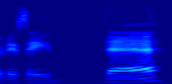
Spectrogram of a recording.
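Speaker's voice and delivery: non-rhotic British "there", with the R dropped and drawn out slowly; British accent. Shown as a demonstration. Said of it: "they don't say there".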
